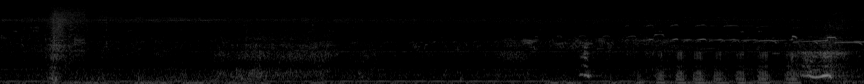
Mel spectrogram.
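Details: A school of hippopotamuses on African safari calls together in a rough chorus of deep, pulsing honks that build in a rapid series.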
